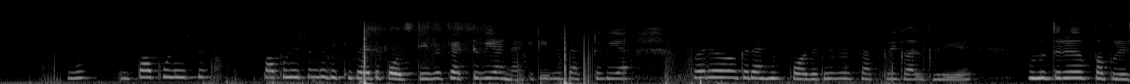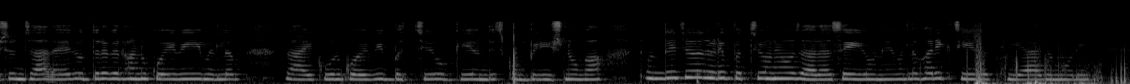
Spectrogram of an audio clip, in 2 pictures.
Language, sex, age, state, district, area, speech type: Dogri, female, 30-45, Jammu and Kashmir, Kathua, rural, spontaneous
